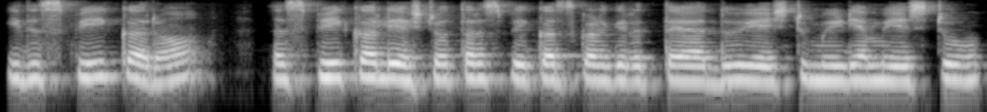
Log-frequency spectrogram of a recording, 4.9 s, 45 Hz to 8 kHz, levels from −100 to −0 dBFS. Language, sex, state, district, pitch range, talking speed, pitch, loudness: Kannada, female, Karnataka, Chamarajanagar, 195-215 Hz, 145 wpm, 205 Hz, -18 LUFS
